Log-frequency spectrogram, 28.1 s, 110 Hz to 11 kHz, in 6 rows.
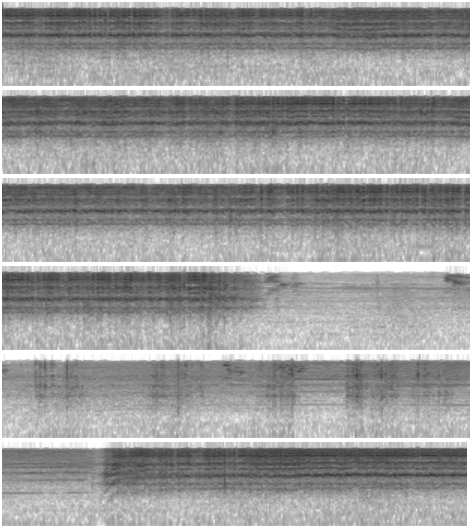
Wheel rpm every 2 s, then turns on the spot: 230, 230, 230, 230, 230, 230, 240, 240, 40, 10, 20, 20, 130, 230.
18-24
